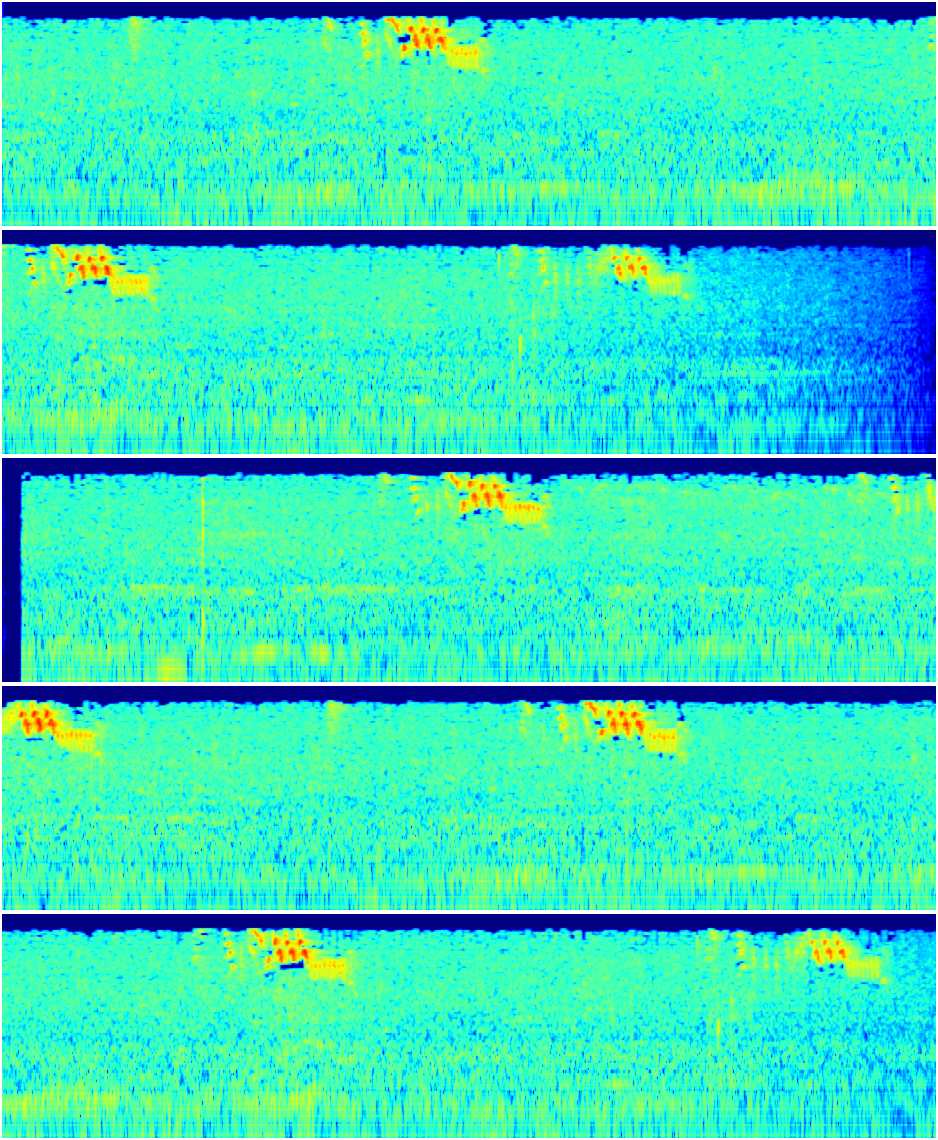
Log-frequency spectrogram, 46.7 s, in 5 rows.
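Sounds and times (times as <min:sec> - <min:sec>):
House wren song: 0:00.0 - 0:17.8, 0:18.9 - 0:46.7.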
